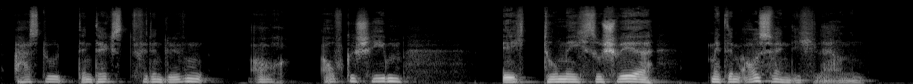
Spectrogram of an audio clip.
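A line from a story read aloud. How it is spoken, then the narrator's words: Hesitant question. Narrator (German): Dieser fragte zögernd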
